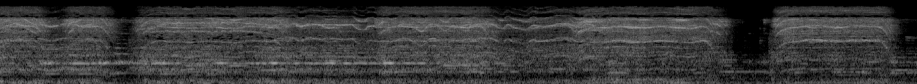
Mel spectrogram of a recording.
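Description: Small electric gear motors of remote-control Johnny 5 toy robots whining as they drive, the high pitch wavering up and down with speed. The whine stops briefly about a second in and again near the end, then stops.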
